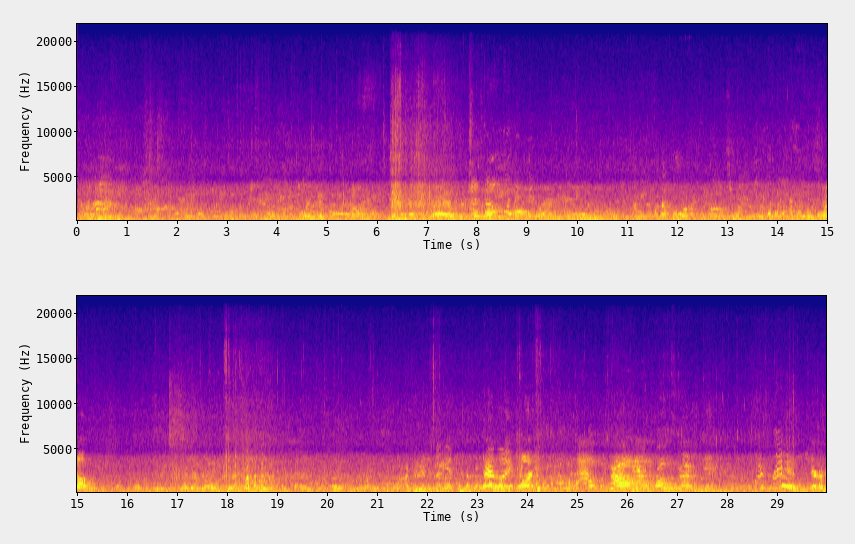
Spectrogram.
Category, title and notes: Soundscapes > Urban
Kids playing in a pool at a beachside condo in Southern Alabama. Summer, midday. Splashing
